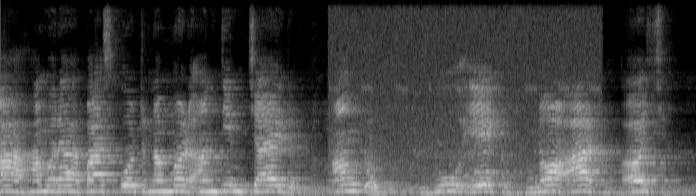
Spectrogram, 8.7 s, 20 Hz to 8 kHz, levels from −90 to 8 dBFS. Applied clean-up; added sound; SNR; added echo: none; Bird; 15 dB; reverberation time 0.2 s.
